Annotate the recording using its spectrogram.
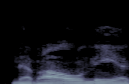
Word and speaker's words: Navalny: Navalny, I think that's the right way of pronouncing.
